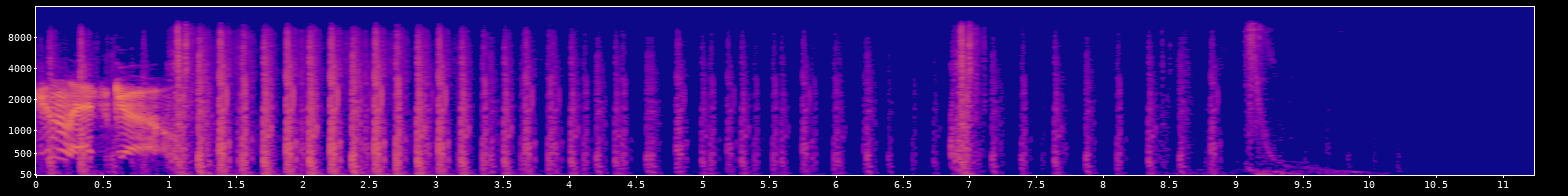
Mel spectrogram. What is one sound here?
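Footsteps hurry along a hard surface.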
